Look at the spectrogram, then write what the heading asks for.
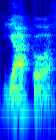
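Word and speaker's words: יעקב: It is even the time of Yaakov. It's not Jacob. There's no J in Hebrew. They take the Yud, which is pronounced Yah, and they make it into J's.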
